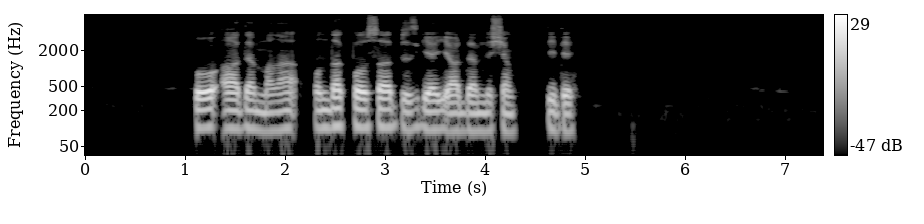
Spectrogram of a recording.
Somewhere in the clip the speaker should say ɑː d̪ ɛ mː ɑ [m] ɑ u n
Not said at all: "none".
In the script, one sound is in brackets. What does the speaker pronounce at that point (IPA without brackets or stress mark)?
ŋ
